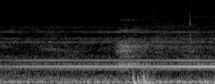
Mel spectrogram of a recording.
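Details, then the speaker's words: Septic tank aerator pump motor just replaced because the old one's bearings were bad and noisy; the new motor runs with a steady, even hum and a clear high singing tone, no grinding or rattle. Normal running. "Let's go over to the pump. Ah, she's a singing. I hear it."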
